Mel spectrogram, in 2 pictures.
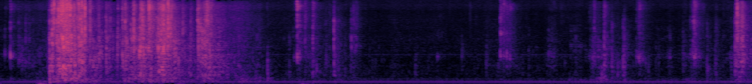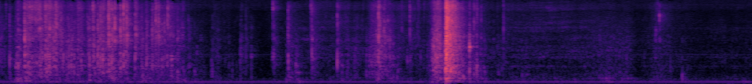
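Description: A crinkly plastic snack bag rustling as a hand digs into it, in two longer spells, with scattered crunching and one sharp, loud snap about twelve seconds in as a piece is bitten.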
